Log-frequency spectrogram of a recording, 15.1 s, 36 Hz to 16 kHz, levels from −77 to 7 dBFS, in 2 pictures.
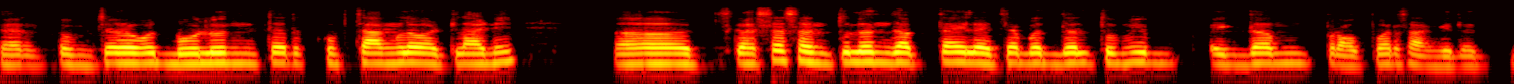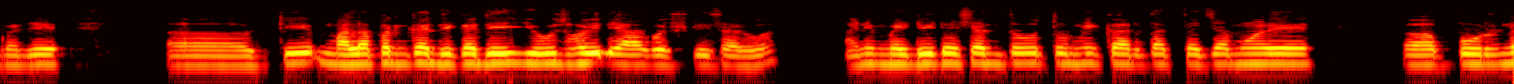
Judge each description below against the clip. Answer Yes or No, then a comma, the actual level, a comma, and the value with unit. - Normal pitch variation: No, narrow, 1.8 semitones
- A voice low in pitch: No, medium, 165 Hz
